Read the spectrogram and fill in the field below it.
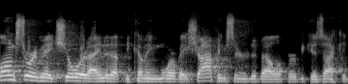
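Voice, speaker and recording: A man speaks with a Southern US accent. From South Carolina. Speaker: conference speaker, real estate analyst. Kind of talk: conference presentation. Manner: halting, many fillers.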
